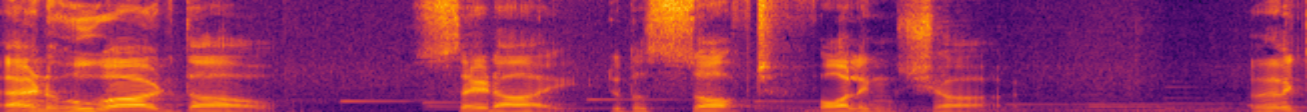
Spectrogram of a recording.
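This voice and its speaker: With music in the background, a man speaks at a very slow pace in a fairly low pitch, his tone calm and soothing and his intonation lively. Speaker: English teacher and poetry reciter. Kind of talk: poetry reading. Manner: calm, soothing.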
